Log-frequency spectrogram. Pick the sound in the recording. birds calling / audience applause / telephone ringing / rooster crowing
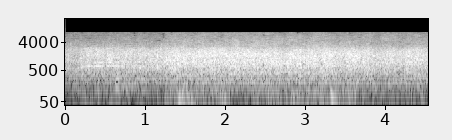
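audience applause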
